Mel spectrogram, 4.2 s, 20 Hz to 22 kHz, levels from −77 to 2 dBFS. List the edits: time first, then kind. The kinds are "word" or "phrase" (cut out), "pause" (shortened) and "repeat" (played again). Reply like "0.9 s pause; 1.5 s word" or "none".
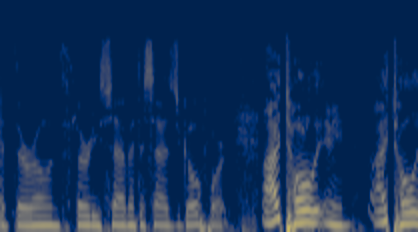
1.3 s phrase; 2.6 s pause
